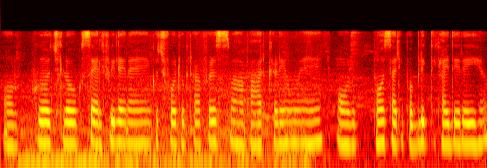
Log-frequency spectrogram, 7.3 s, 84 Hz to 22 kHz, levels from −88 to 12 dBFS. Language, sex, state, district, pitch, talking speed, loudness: Hindi, female, Bihar, Lakhisarai, 180 Hz, 180 wpm, -18 LUFS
